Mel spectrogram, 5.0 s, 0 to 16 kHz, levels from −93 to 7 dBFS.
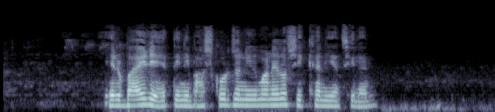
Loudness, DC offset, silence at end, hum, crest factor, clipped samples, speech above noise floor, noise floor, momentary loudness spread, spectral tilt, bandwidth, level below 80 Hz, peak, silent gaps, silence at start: -19 LUFS; under 0.1%; 0.55 s; none; 18 dB; under 0.1%; 40 dB; -58 dBFS; 11 LU; -7.5 dB/octave; 7.4 kHz; -54 dBFS; -2 dBFS; none; 1.05 s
